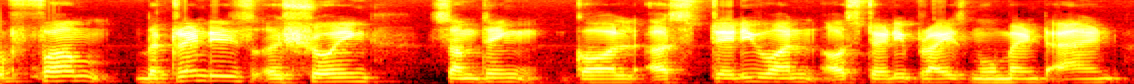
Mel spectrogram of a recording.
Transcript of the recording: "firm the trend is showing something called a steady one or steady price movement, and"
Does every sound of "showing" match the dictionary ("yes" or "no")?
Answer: yes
